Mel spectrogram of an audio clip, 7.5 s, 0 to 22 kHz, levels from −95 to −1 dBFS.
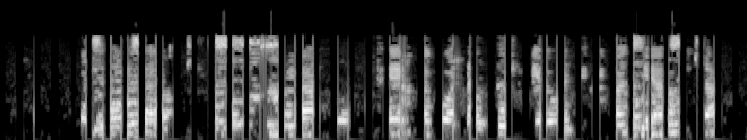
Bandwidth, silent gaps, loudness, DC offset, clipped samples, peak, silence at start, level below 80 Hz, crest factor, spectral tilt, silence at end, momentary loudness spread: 8 kHz; 1.57-1.61 s, 1.91-1.97 s, 2.08-2.14 s, 3.65-3.72 s, 5.94-5.99 s, 6.10-6.15 s; -15 LUFS; under 0.1%; under 0.1%; 0 dBFS; 0.8 s; -52 dBFS; 16 dB; -2 dB/octave; 0.35 s; 9 LU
